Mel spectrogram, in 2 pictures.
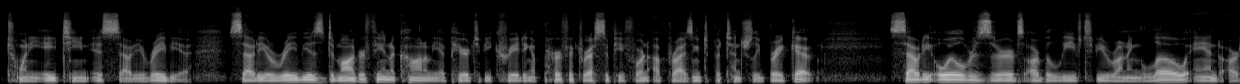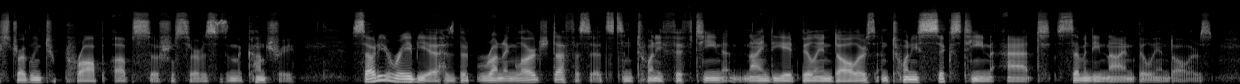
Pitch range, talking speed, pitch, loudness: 85-100 Hz, 145 wpm, 90 Hz, -26 LUFS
